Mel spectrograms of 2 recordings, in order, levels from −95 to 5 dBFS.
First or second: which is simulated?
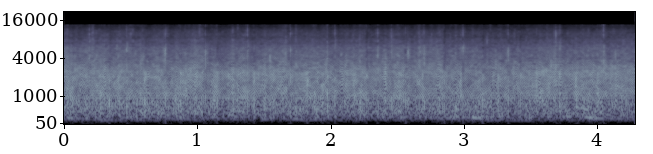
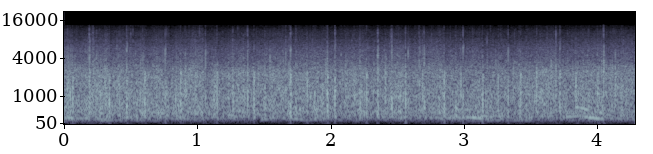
first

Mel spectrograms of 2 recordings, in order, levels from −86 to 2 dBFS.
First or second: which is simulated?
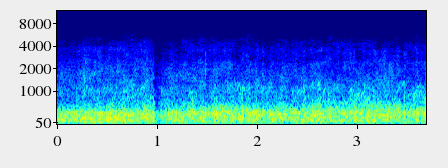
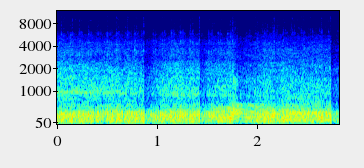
first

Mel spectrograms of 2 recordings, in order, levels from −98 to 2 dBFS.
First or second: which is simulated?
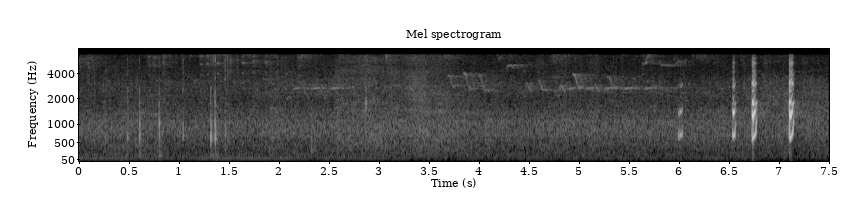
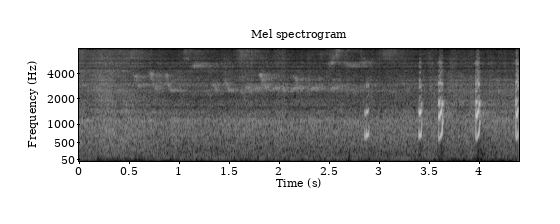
second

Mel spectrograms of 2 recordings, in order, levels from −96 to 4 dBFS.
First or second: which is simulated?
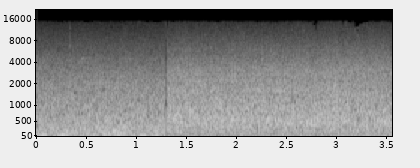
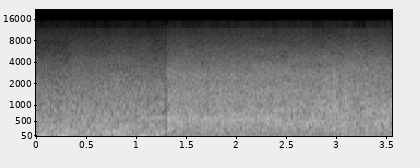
second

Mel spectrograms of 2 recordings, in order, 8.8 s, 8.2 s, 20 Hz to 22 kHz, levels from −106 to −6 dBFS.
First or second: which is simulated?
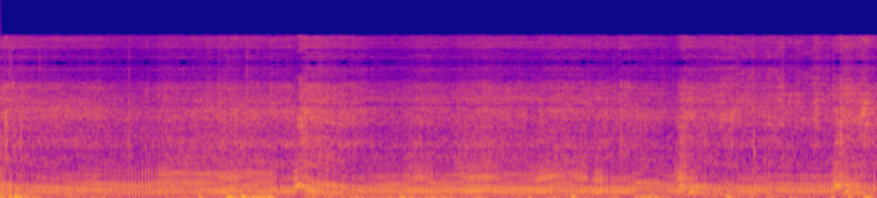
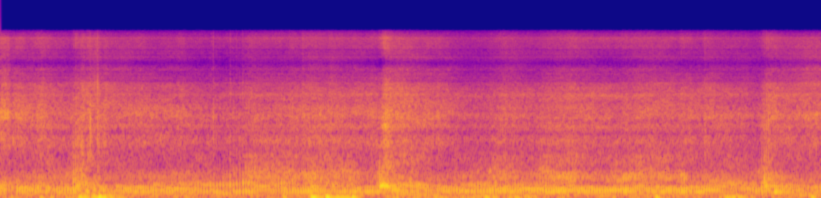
second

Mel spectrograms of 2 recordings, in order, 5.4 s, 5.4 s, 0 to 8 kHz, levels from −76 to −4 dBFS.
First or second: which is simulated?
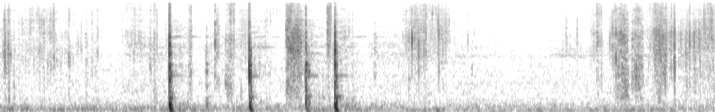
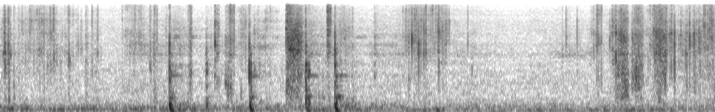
second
